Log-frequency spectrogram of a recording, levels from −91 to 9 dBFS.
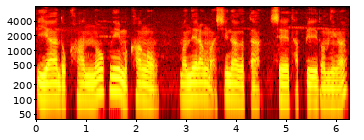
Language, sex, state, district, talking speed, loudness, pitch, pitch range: Garo, male, Meghalaya, West Garo Hills, 95 wpm, -17 LUFS, 105 Hz, 100-110 Hz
